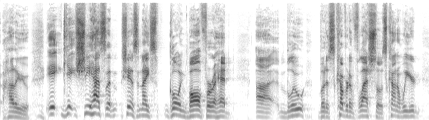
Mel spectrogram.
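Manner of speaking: normal talking voice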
